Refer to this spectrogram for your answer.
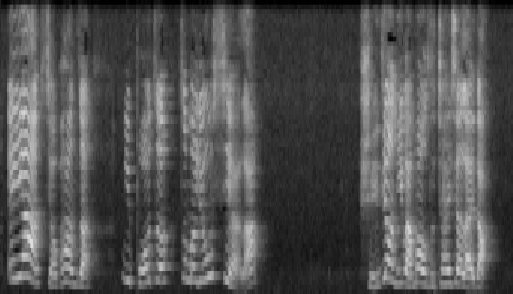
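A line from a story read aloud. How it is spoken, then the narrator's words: Sudden alarmed cry. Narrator (Chinese): Lucy 突然惊叫起来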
